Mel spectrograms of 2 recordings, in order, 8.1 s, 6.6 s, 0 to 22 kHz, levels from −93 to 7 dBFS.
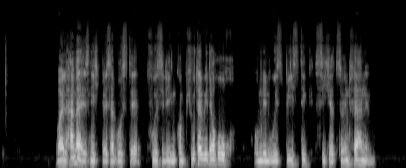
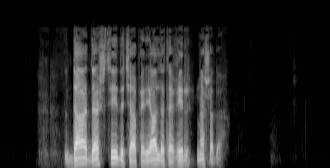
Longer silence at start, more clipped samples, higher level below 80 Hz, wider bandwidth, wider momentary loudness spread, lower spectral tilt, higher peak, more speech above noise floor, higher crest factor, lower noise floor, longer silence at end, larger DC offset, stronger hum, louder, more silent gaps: second, 1.1 s vs 1.3 s; neither; second, -62 dBFS vs -52 dBFS; second, 9.6 kHz vs 11.5 kHz; second, 11 LU vs 14 LU; first, -7.5 dB/octave vs -5.5 dB/octave; about the same, -2 dBFS vs 0 dBFS; second, 67 dB vs 71 dB; about the same, 20 dB vs 18 dB; about the same, -87 dBFS vs -87 dBFS; second, 0.65 s vs 2.2 s; neither; neither; second, -21 LUFS vs -16 LUFS; neither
